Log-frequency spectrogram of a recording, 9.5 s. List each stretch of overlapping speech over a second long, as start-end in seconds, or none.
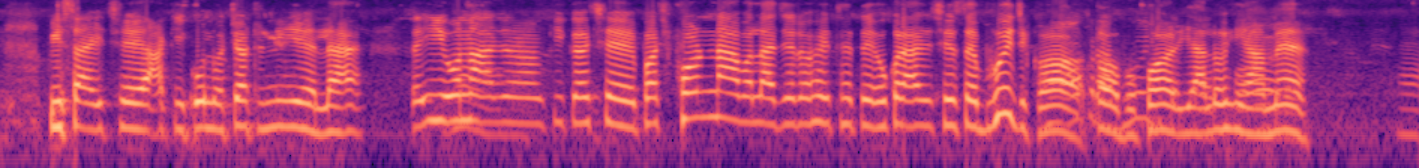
6.9-8.6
